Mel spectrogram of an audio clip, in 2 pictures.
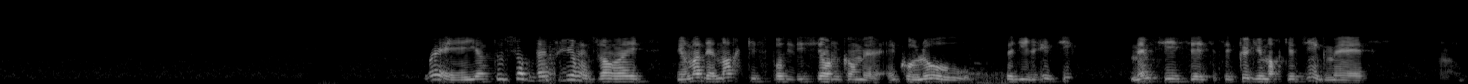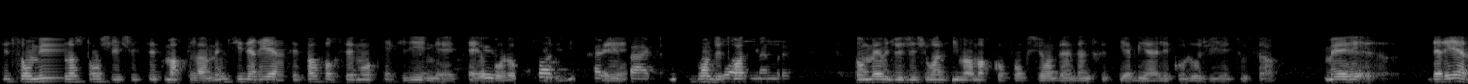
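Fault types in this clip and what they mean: iLBC codec: The call was carried on iLBC, a narrowband codec that codes each 30 ms frame on its own, which fits its 13.33 kbps mode. The sound is confined to about 250 Hz to 3.5 kHz and has a plainly rough, synthetic edge throughout.
Lost iLBC frames: Packets went missing and the decoder filled the gaps by repeating the last pitch cycle mixed with noise. Held, buzzy vowel-like stretches appear at 3.03, 5.42, 9.69, 12.18, 15.12, 17.46 and 24.15 s, the longest lasting 390 ms, with clean sound resuming almost immediately.
Speech suppressed in double talk: The echo canceller likely could not tell the talker from loudspeaker echo while both sides spoke, so it turned the signal down. Between 19.85 and 22.9 s the speech dips sharply, by about 30 to 40 dB, in four separate patches.
Echo leak: One side's echo canceller likely let part of its loudspeaker pickup through and sent it back. 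A faint copy of the speech, delayed by 319 ms, is heard at about 20.2 s and 23.07 s, roughly 30 to 40 dB below the speech.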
